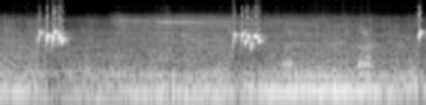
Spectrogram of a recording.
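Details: Red-whiskered bulbul singing in the morning, voice-training recording: two short, sharp warbling bursts of bouncing notes about two and a half seconds apart, a third just beginning at the end, over a steady low hum.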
